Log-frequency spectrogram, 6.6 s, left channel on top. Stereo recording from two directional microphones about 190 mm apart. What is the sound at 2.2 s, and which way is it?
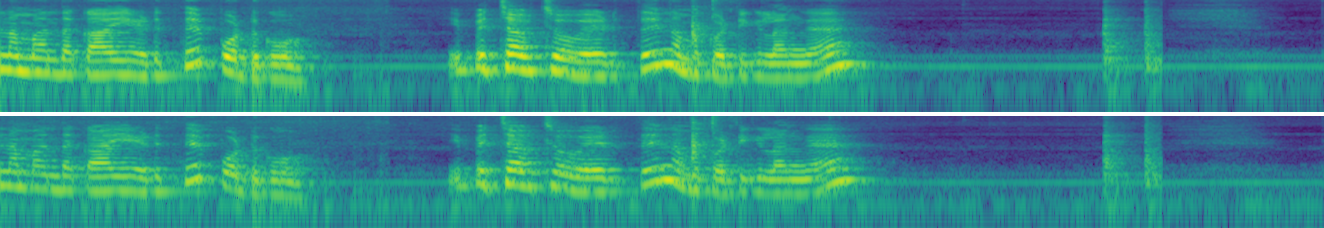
Speech, 35° left (ahead or behind).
